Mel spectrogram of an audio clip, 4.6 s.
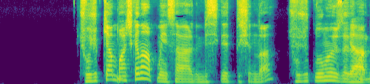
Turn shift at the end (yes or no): yes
